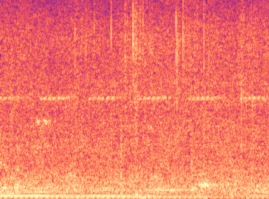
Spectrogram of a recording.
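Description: A steady low hum with a few faint clicks; the siren itself is not blowing.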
